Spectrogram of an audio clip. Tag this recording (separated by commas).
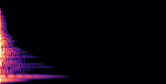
Percussion, Snare drum, Drum, Musical instrument, Music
